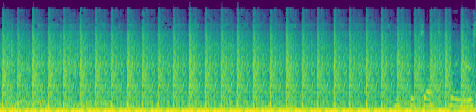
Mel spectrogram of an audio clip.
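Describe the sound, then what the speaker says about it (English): Deathbringer machines in Horizon Zero Dawn fire their guns in a loud, continuous rapid burst of shots, densely packed and sustained throughout, with scattered higher metallic whines on top. "If the Deathbringers keep firing, this bridge will go"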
